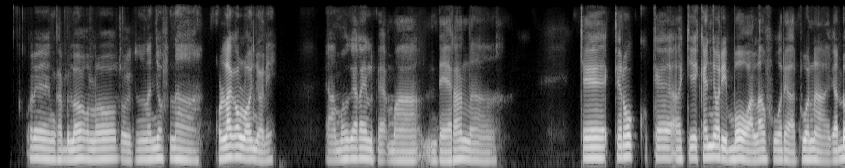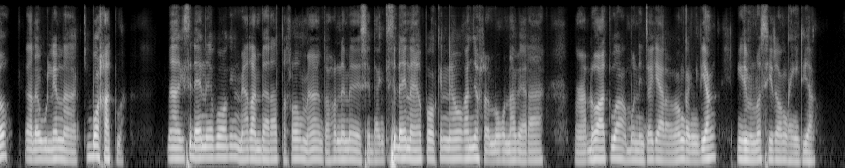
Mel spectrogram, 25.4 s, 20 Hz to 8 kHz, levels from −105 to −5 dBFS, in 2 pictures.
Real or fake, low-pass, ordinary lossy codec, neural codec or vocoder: fake; 7.2 kHz; none; codec, 16 kHz, 4 kbps, X-Codec, HuBERT features, trained on balanced general audio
